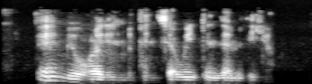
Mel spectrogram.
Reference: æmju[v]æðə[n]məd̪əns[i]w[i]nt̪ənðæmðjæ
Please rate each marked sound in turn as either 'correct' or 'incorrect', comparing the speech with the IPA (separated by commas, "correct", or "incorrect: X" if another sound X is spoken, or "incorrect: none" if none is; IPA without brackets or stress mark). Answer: incorrect: ʁ, correct, incorrect: æ, correct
